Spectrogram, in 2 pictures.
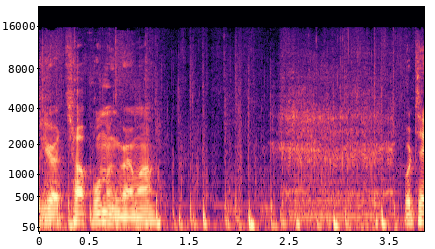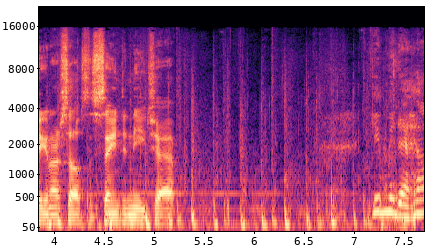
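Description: A horse's hooves thud rapidly as it gallops.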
